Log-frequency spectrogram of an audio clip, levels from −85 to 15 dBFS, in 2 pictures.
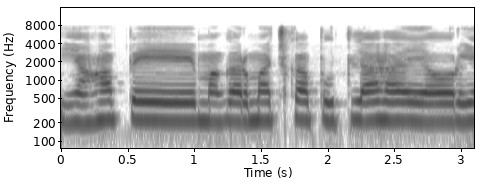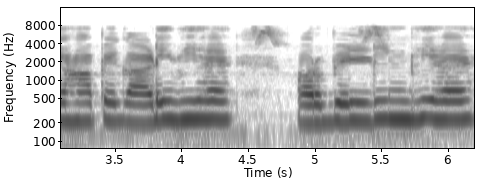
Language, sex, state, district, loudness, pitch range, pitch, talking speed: Hindi, male, Chhattisgarh, Korba, -20 LUFS, 210-225 Hz, 215 Hz, 165 wpm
